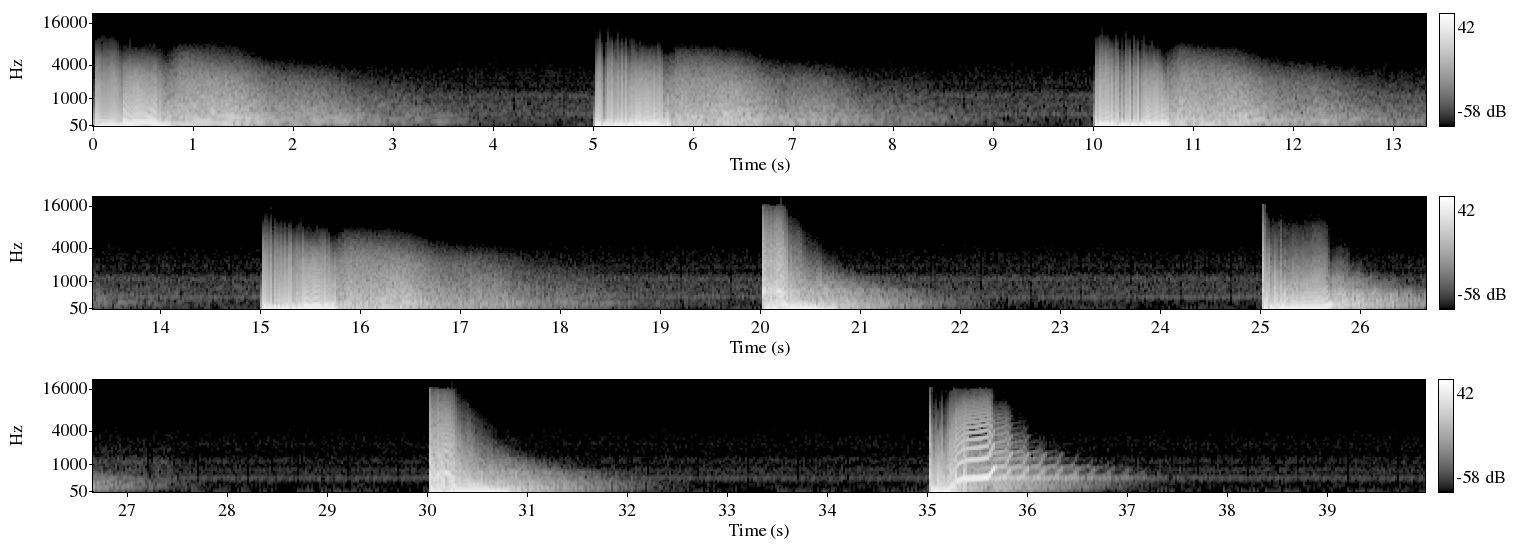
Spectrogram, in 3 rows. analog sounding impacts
35.0s 36.6s

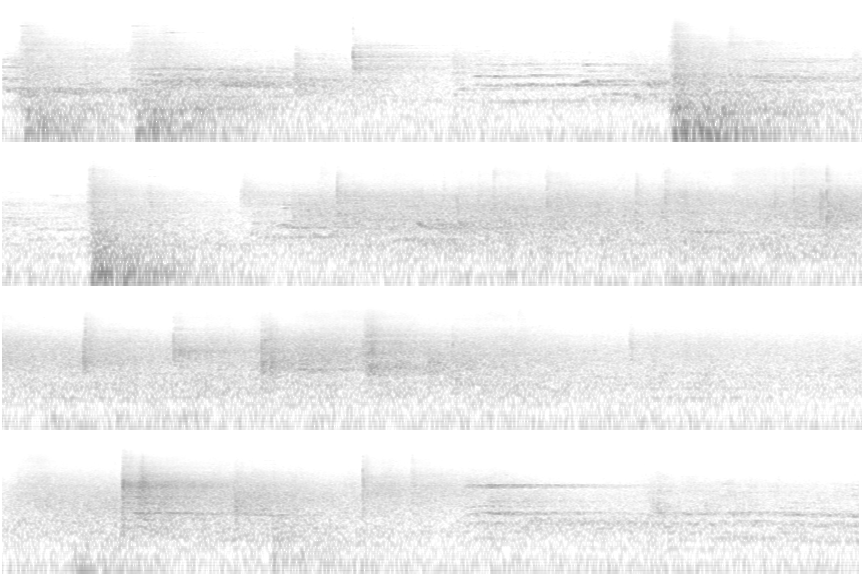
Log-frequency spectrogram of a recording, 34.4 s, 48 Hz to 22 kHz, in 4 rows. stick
13.4s 22.6s, 26.9s 30.4s

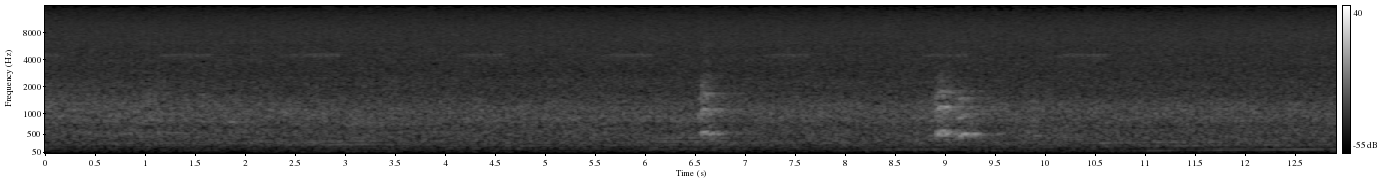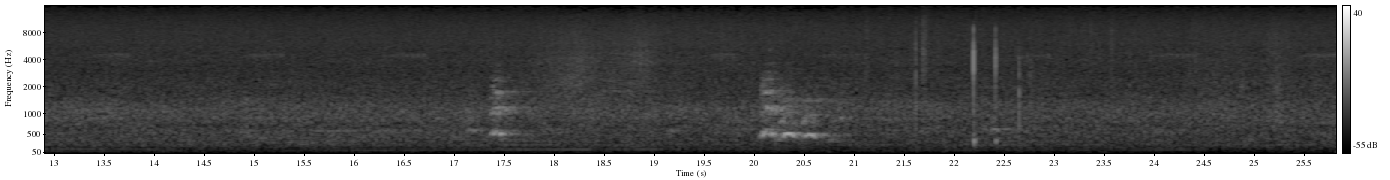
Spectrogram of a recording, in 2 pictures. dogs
6.5s 6.9s, 8.9s 10.1s, 17.1s 17.8s, 20.0s 21.0s

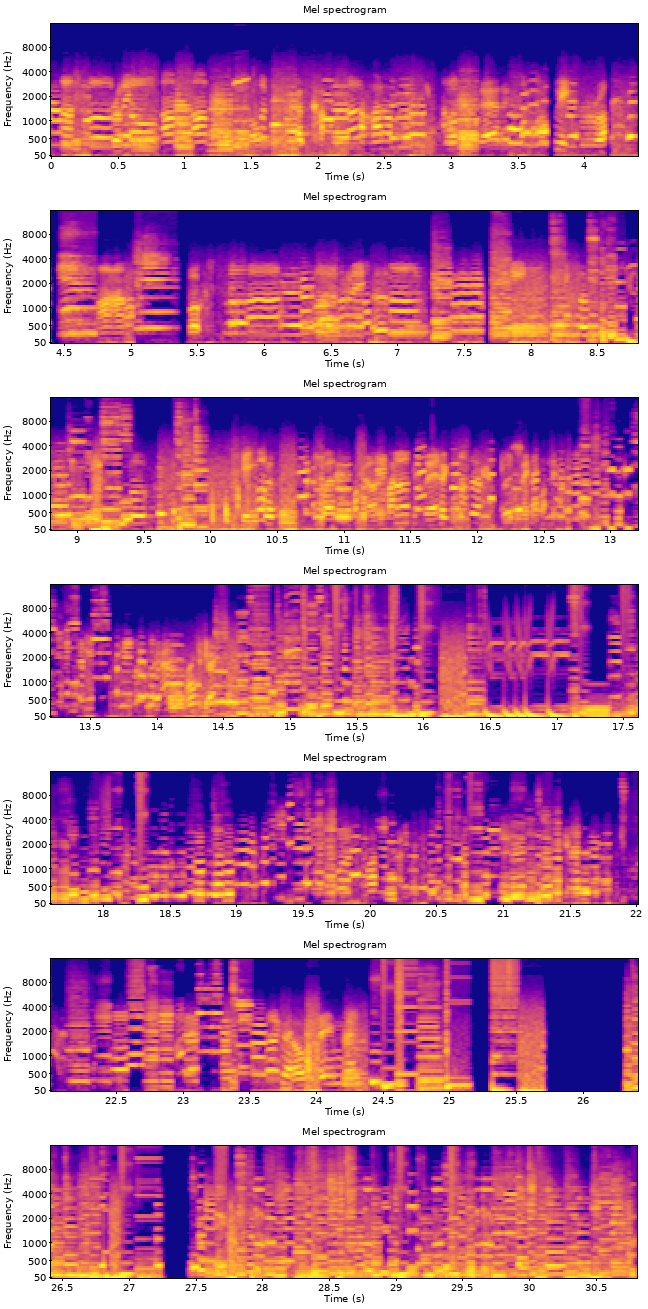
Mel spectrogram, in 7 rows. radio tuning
8.2s 15.2s, 27.5s 30.0s

